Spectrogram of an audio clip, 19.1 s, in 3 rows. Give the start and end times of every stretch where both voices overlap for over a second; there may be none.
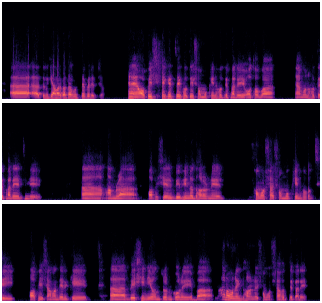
none

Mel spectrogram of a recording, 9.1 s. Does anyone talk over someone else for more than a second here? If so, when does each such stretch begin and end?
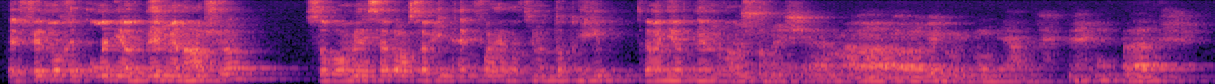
none

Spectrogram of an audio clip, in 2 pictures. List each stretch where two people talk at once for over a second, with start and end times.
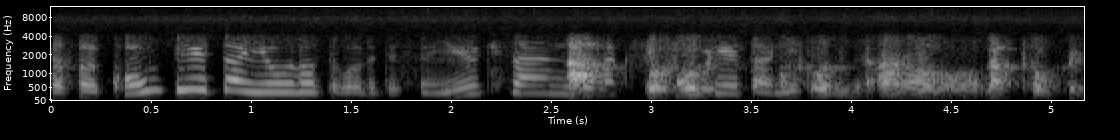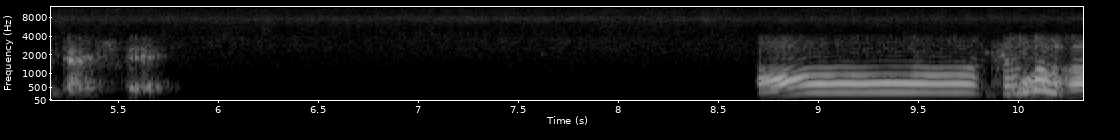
2.6-4.4

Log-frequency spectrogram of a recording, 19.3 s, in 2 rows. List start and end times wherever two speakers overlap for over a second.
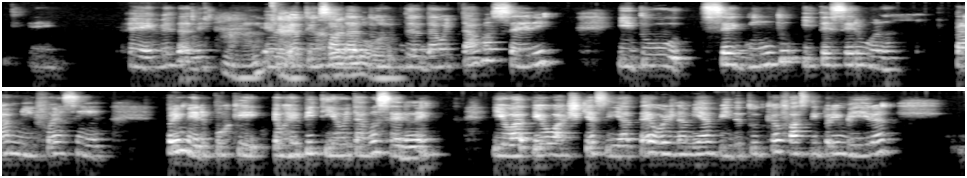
2.6-3.9

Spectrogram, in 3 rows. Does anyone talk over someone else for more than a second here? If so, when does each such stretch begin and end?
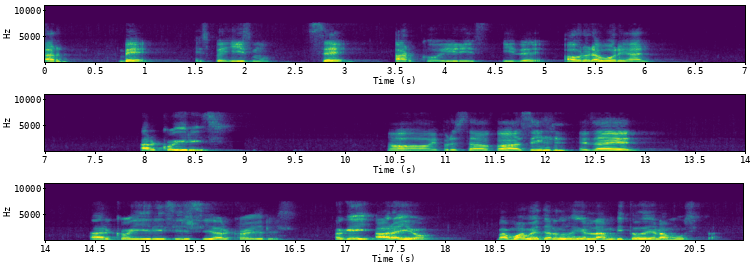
none

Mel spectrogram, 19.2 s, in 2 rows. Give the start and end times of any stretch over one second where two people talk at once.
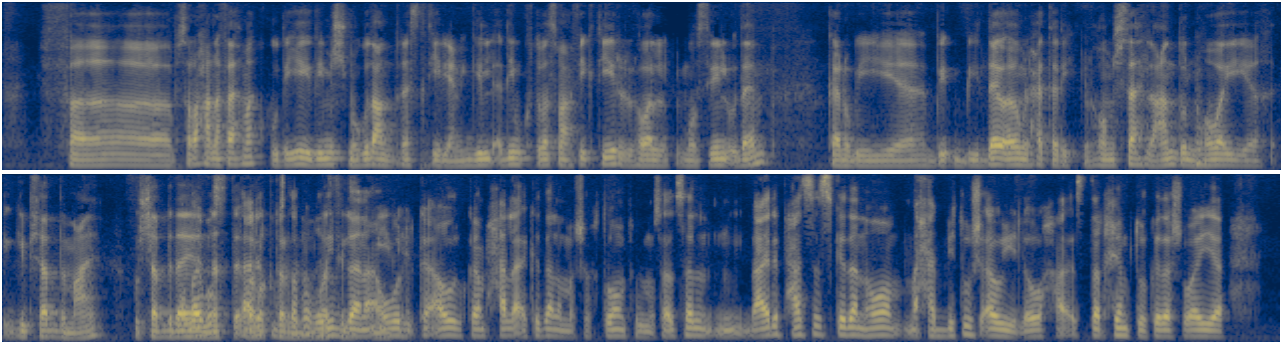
10.9-12.7

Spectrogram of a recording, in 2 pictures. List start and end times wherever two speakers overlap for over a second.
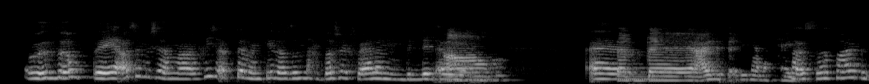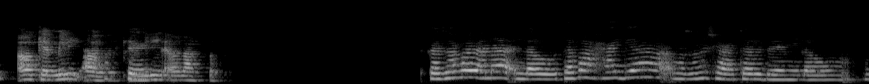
none

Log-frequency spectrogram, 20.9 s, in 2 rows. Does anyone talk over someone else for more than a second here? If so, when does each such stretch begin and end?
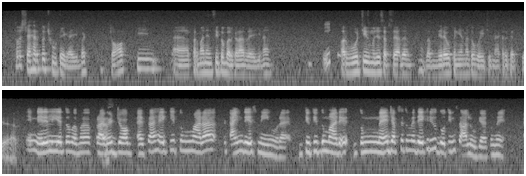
none

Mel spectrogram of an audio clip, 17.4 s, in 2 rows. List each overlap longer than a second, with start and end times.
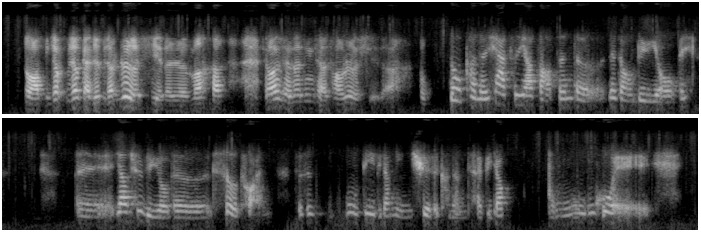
none

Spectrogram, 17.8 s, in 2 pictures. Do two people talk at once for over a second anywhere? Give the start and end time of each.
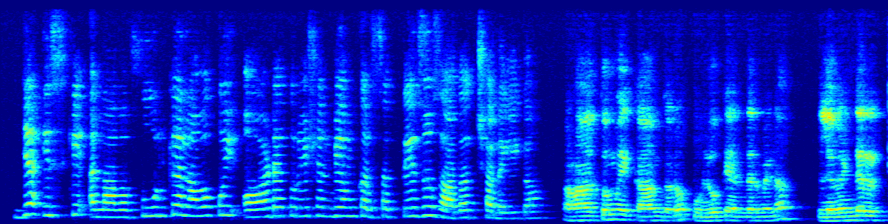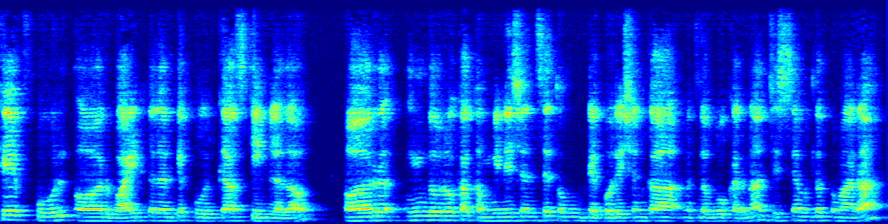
none

